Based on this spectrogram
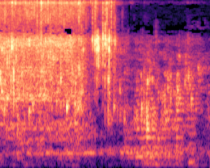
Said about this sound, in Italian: Non rimane quindi che riaprire l'acqua e fare una prova per vedere se la perdita è stata eliminata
